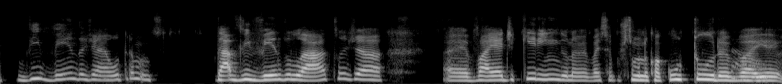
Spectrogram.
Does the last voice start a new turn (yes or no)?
no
